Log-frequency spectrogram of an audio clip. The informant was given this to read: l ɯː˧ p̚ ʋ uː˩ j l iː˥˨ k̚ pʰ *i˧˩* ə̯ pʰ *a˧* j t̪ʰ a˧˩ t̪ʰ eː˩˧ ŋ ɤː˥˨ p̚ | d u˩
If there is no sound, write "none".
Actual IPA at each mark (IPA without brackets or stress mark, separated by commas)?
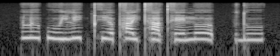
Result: i˧˩, a˥˨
